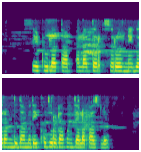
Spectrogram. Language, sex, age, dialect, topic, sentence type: Marathi, female, 25-30, Northern Konkan, agriculture, statement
